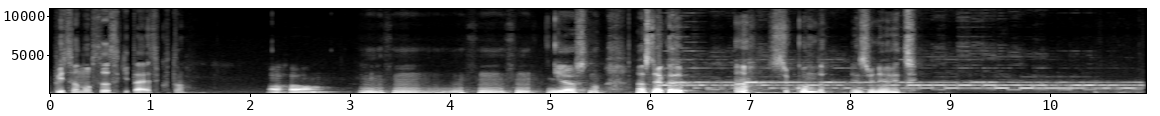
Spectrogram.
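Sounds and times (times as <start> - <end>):
speech: 0.1 - 1.5, 2.2 - 8.8
mobile phone ringing with bright electronic beeps: 5.9 - 10.9.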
